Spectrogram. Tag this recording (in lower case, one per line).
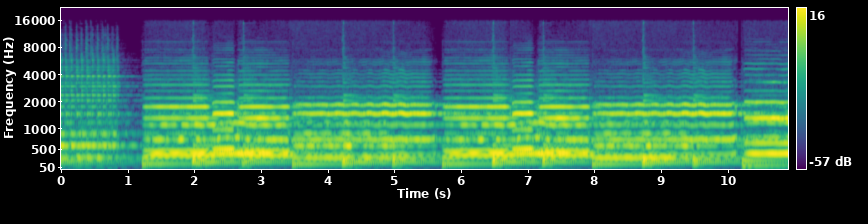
playing erhu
